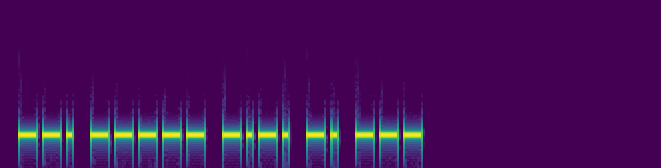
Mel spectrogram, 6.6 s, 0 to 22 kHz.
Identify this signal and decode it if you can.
Morse code, heard as a keyed tone, about 21 wpm, 700 Hz. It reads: G0CNO
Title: DXCC-100 Call Signs - 5 Characters - Repeated 3x - 20wpm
